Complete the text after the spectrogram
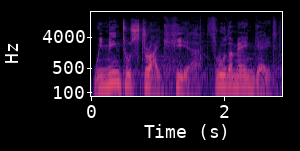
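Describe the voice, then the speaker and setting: An actor playing a proud military guard captain in a video game, stiff, precise and formal. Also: male voice, a little high, very animated, takes it slowly, a bit bright, big-room sound, slight background noise, heavily acted. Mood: briskly formal. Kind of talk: video game cutscene dialogue.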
